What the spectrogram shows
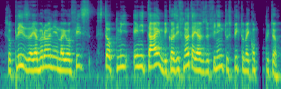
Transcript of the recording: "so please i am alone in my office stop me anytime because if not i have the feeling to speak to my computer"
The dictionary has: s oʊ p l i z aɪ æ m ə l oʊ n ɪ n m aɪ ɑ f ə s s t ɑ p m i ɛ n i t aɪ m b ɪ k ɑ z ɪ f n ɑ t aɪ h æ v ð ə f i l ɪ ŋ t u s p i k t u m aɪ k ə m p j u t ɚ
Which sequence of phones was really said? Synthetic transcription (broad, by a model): s oʊ p l i z aɪ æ m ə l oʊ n ɪ n m aɪ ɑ f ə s s t ɑ p m i ɛ n i t aɪ m b ɪ k ɑ z ɪ f n ɑ t aɪ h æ v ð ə f i l ɪ ŋ t u s p i k t u m aɪ k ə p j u t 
